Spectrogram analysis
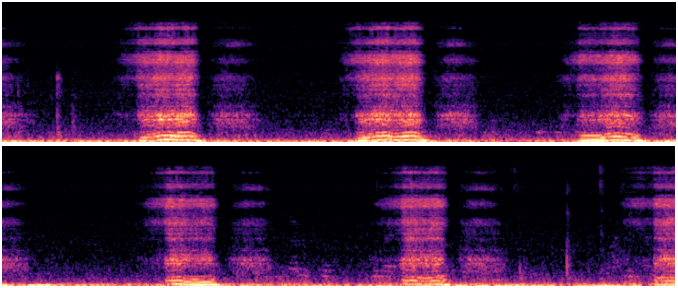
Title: Snoring 💤 😴😴😴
